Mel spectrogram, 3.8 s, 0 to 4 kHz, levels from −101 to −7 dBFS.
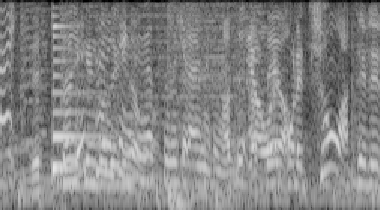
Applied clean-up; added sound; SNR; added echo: none; Plucked string instrument; 5 dB; none.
